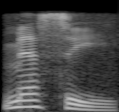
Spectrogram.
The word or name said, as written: messy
